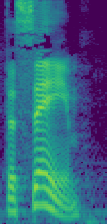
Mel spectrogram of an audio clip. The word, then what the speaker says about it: Sejm: Their parliament, the Sejm, that you like a lot, has to be pronounced quite similar to the word same. Oh, what? – Oh. – Okay, well. – We're going to continue to call it Sejm, though.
